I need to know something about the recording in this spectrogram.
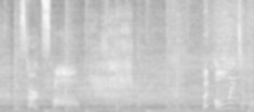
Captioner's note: engine revving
